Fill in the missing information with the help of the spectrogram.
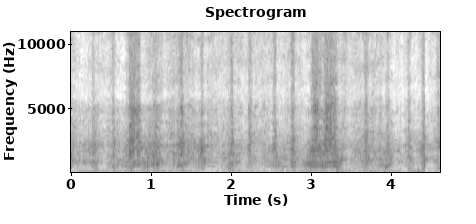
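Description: Bristle brush scrubbing oil paint onto stretched canvas in a run of short back-and-forth strokes, faint and scratchy.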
